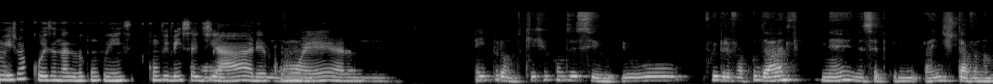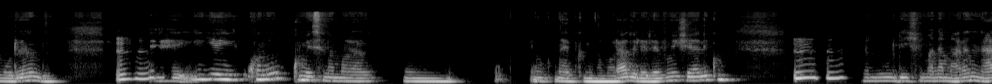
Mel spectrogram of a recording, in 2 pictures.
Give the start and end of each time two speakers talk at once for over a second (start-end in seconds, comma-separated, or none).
1.9-3.6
